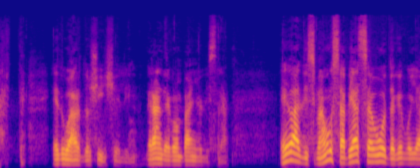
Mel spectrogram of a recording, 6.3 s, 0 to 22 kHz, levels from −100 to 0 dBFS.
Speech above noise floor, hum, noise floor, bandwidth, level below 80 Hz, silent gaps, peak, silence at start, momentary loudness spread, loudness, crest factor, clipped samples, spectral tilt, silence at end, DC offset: 43 dB; none; -67 dBFS; 15 kHz; -76 dBFS; none; -6 dBFS; 0 s; 18 LU; -24 LUFS; 20 dB; under 0.1%; -5.5 dB/octave; 0 s; under 0.1%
